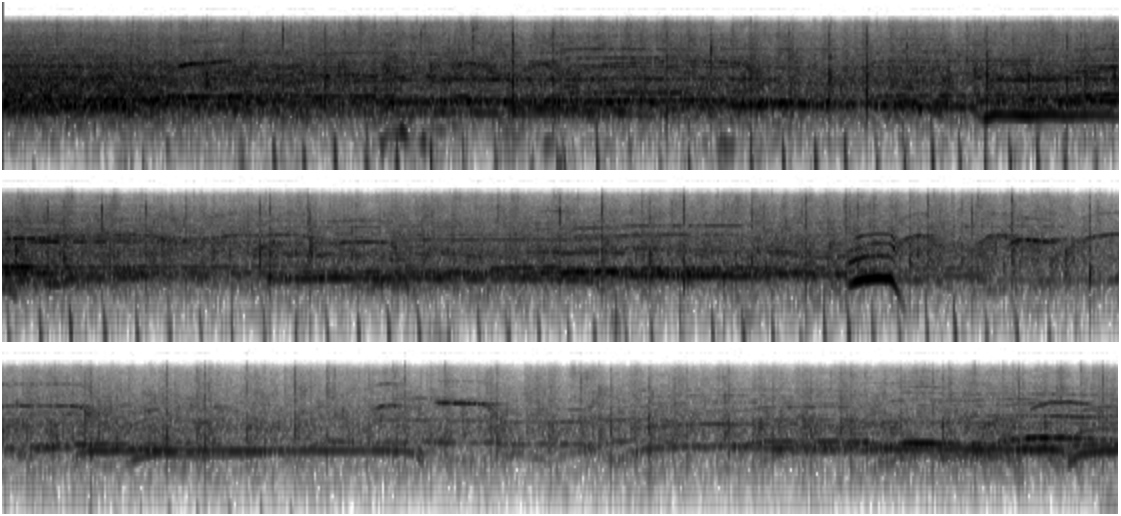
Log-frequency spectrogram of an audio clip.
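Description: Applause from an audience for Diane Abbott at a political gathering, a long, dense wash of many hands clapping with scattered cheers and whoops, loud at first and slowly thinning toward the end.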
